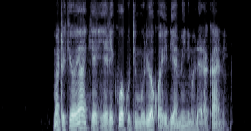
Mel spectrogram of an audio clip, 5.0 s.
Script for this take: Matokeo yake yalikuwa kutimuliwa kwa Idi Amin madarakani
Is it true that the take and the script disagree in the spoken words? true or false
false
